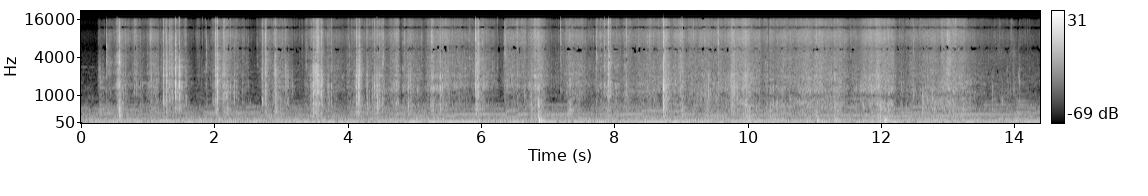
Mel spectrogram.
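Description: Plastic bubble-wrap mailer crinkling and crackling as hands handle and open it, with many sharp, irregular crackles.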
